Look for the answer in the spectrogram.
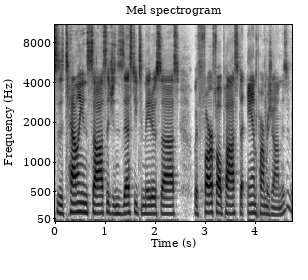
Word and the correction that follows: farfalle: Did you say right pasta? How do you pronounce it? Farfalle. – that's way better, but yeah, go with that.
